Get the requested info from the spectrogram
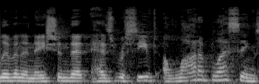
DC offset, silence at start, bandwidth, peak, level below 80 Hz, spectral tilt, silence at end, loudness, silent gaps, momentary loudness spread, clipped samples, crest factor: under 0.1%; 0 s; 15.5 kHz; -10 dBFS; -52 dBFS; -5.5 dB/octave; 0 s; -24 LUFS; none; 5 LU; under 0.1%; 14 dB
